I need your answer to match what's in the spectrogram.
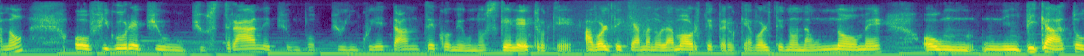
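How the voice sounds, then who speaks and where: A man's voice: medium pitch, breathy edge, dull audio. A native French-speaking man with a French accent, explaining things in an interview in approximate Italian, often searching for words. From France. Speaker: interview guest, tarot expert.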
